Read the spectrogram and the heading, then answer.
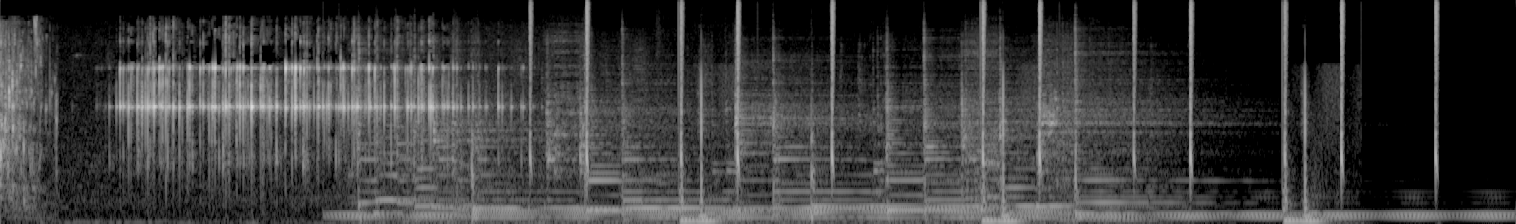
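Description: Ice cubes clink sharply against a glass, followed by a steady gurgling pour of liquid. Scattered bright clinks and a few soft thuds continue over the pour, fairly loud, with no talking.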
